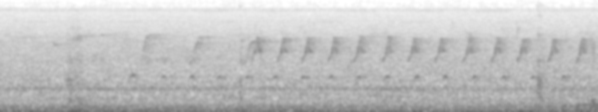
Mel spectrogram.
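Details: Baby bird in the nest waiting for food from its mother: a rapid run of short, high, downslurred chirps, about four each second, over a steady low rumble and faint regular pips.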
